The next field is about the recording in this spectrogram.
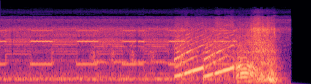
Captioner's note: GPWS: Whoop Whoop Pull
